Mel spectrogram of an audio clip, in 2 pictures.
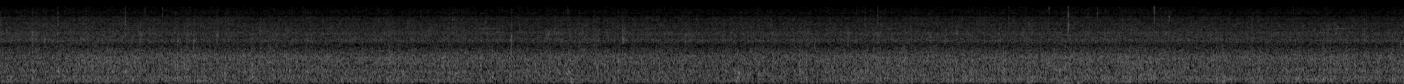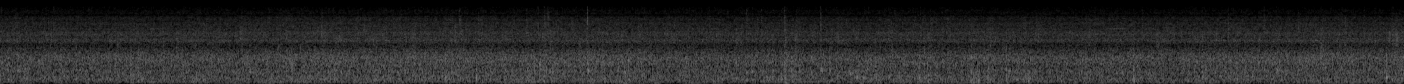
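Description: Heavy rain pouring down in a thunderstorm: a steady, even hiss of rainfall with no thunderclaps.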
